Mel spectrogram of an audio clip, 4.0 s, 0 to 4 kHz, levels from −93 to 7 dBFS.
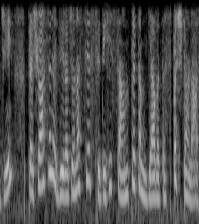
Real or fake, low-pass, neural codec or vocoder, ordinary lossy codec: fake; 3.6 kHz; vocoder, 44.1 kHz, 128 mel bands, Pupu-Vocoder; Opus, 64 kbps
